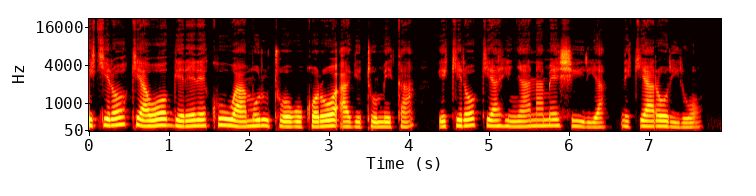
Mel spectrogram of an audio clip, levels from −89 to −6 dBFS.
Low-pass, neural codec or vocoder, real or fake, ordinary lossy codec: none; none; real; none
